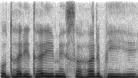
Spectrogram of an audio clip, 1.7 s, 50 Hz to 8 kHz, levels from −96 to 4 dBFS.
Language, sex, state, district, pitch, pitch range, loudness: Surgujia, female, Chhattisgarh, Sarguja, 250 Hz, 240-260 Hz, -13 LUFS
